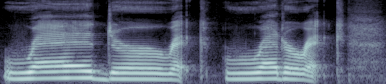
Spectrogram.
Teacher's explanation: The T in the middle sounds like a D in American English.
